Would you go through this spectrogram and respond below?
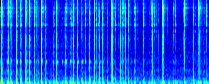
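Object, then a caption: Steel knife blade. Fingernails scratch and tap rapidly on the solid steel blade of a black-handled knife held over a microphone. The result is a quick run of short, dry clicks with a low thump underneath and bright, brief metallic edges that die away almost instantly.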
